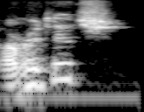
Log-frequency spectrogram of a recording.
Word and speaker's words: Armitage: say it right so is it even Armitage Hermitage Armitage oh that's right well welcome welcome here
